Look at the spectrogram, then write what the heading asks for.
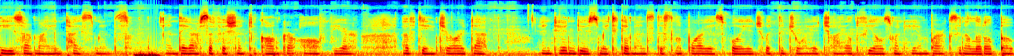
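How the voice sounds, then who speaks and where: Someone whispers at a moderate pace. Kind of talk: audiobook-style classic literature reading, ASMR. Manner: whispered.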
